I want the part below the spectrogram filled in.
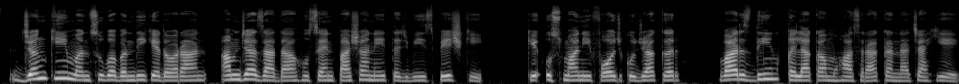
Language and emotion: Urdu, neutral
